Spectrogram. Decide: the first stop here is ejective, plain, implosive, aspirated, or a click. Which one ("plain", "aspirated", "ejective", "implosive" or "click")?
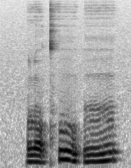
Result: aspirated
